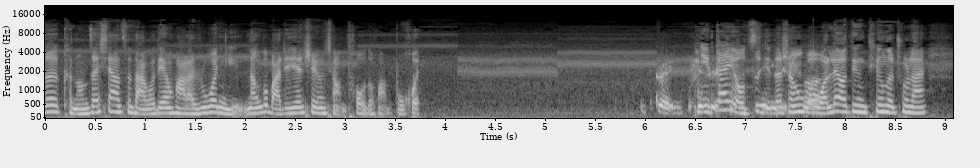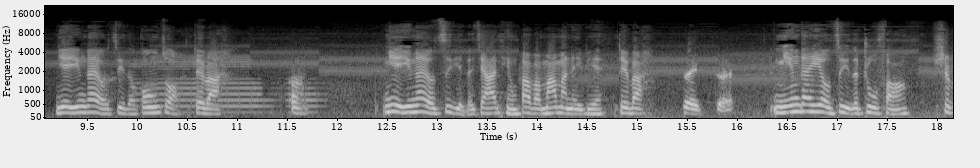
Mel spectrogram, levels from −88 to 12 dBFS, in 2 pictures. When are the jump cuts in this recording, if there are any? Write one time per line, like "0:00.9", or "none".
0:11.4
